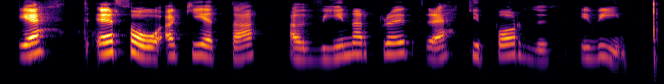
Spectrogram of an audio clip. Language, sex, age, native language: Icelandic, female, 30-39, Icelandic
